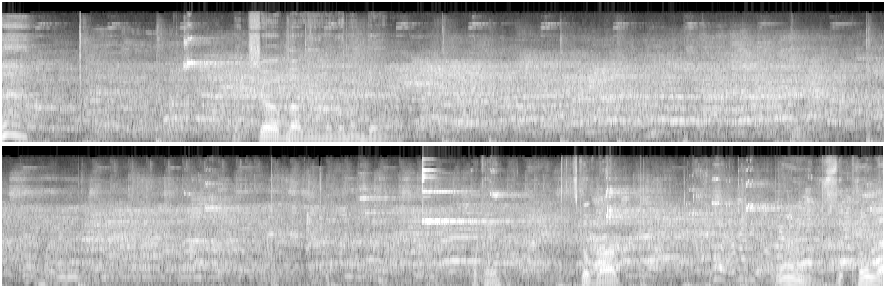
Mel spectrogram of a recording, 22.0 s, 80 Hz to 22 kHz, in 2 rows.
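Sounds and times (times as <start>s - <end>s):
players chattering: 0.0s - 22.0s
basketball bouncing on court: 7.0s - 8.8s.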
